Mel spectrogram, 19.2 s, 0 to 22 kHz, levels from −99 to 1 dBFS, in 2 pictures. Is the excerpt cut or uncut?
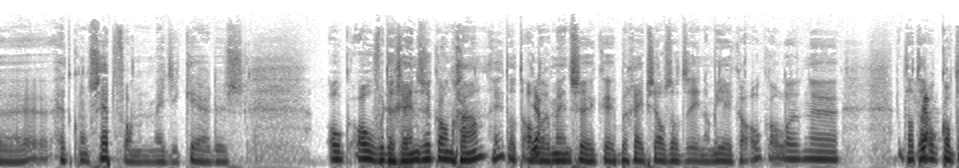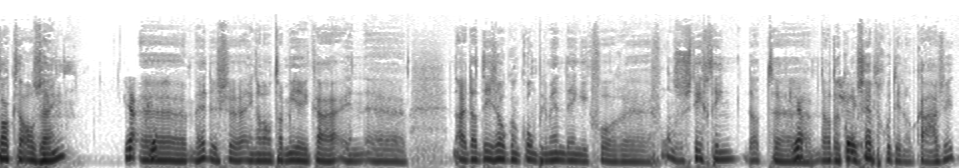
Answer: uncut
